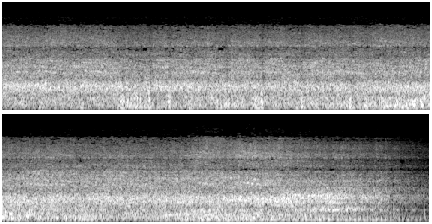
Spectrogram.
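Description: Express passenger train's coaches passing at speed through a station platform: a loud, steady rush of wheels on rails, fading near the end as the last coach goes by.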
